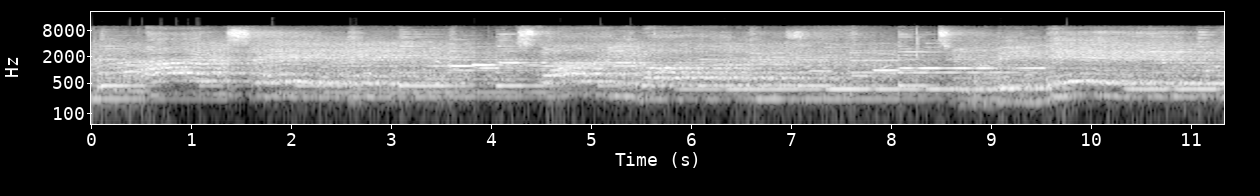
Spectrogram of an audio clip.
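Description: Live band music with singing: held instrumental notes under a sung melody, with cymbal splashes now and then.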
